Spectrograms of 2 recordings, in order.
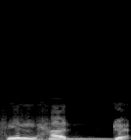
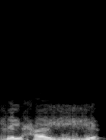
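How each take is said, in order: First: The jeem is a hard, stopped sound. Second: The jeem is soft and close to sh. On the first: The speaker calls it right. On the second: The speaker calls it wrong.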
